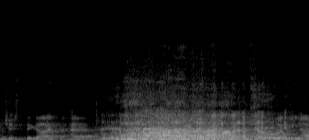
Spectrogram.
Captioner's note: laughter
